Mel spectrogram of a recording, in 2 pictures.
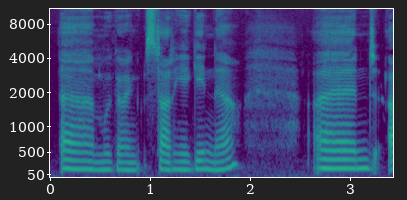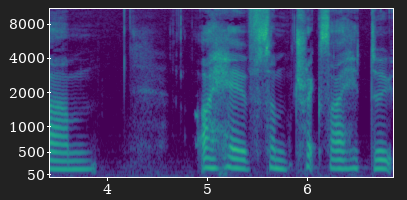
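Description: Very slowly, a woman speaks in a fairly low pitch, her dark, mellow tone held to monotone, flat intonation. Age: 70s. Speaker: recovering alcoholic, AA member. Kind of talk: interview about personal recovery story. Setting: radio studio.

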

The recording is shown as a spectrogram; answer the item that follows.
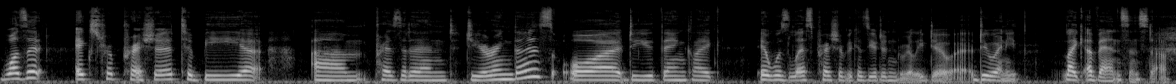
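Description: A woman speaks at a fairly slow pace. She has a New Zealand accent. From New Zealand, born in Sri Lanka. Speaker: podcast host. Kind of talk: casual interview chat. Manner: animated.

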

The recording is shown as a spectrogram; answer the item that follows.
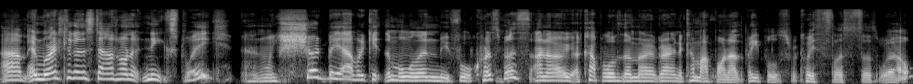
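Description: Speaking at a fairly quick pace with hardly any pauses, a woman with a New Zealand accent uses a fairly low pitch and very wide pitch swings over noticeable background noise. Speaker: radio host. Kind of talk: radio DJ patter introducing country songs. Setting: studio. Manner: relaxed, chatty, conversational.

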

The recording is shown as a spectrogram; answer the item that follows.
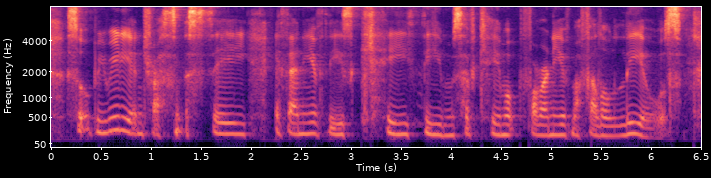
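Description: Her medium-pitched voice moves at a fairly quick pace with very even loudness and hardly any pauses, over noticeable background noise. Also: ordinary pitch variation. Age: 30s. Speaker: community radio presenter. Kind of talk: personal audio diary. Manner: animated.

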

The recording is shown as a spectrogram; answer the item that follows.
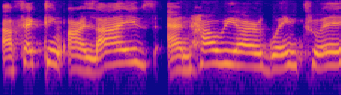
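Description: This woman's high-pitched voice carries an Indian accent and lively intonation. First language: Hindi. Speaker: radio host. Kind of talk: radio show hosting, casual chat. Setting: video call.

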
